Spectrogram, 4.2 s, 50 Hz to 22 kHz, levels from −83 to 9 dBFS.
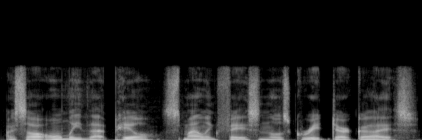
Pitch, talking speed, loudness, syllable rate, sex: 100 Hz, 170 wpm, -17 LUFS, 3.7 syllables/s, male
